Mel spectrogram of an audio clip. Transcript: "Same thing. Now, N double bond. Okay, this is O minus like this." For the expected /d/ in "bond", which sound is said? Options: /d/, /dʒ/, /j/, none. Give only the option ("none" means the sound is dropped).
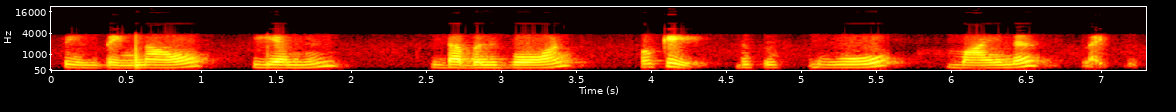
none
